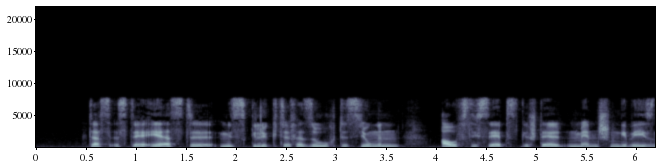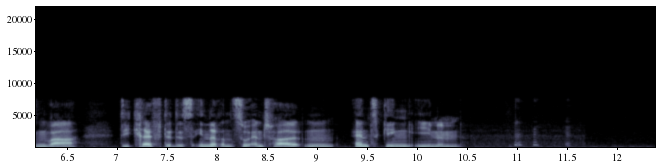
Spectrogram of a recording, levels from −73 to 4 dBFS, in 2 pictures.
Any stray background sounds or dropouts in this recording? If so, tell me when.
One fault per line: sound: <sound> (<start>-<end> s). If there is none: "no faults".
sound: laugh (10.9-11.6 s)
